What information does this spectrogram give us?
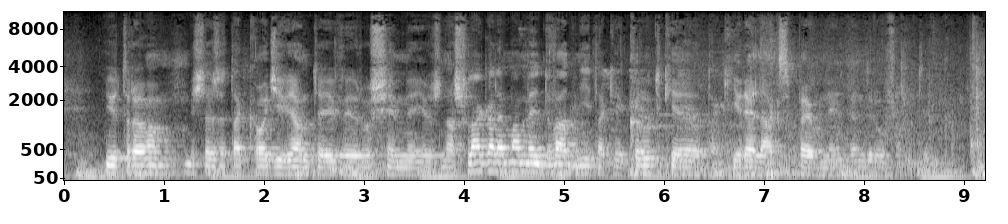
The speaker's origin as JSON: {"language": "Polish", "town": "Kraków", "region": "Lesser Poland", "country": "Poland", "said": "Tak najbliżej gór to chyba jednak jestem ja, bo z Krakowa, prawda?"}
